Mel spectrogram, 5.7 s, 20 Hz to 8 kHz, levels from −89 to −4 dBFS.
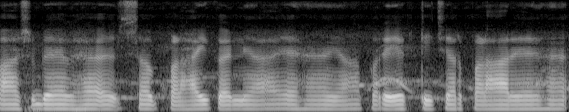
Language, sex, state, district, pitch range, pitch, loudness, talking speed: Hindi, male, Bihar, Araria, 110-115 Hz, 115 Hz, -27 LUFS, 160 wpm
